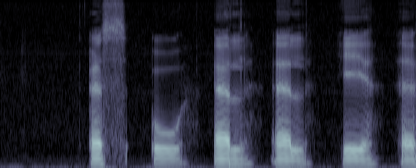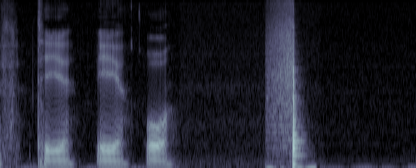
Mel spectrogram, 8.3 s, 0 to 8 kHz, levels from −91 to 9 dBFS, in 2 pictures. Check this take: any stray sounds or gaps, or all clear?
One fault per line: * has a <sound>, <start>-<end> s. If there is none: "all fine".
* has a thud, 6.8-7.3 s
